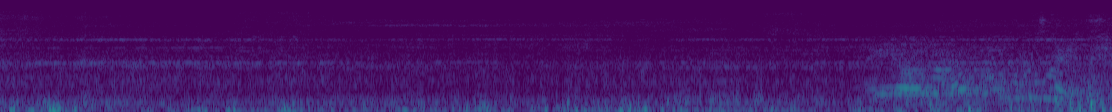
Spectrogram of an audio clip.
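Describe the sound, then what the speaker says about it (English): A Metrolink tram from Manchester Victoria rumbles steadily around a corner at a Manchester Airport stop, with a rising grind and faint wheel squeal toward the end, against a constant outdoor background. "Now coming round the corner is another Metrolink tram from Manchester Victoria."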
